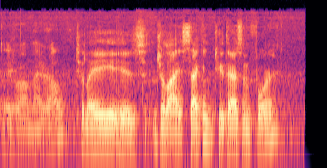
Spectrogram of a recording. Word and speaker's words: Edouard Mayoral: Did I pronounce it correctly? That's right, Edouard Mayoral.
